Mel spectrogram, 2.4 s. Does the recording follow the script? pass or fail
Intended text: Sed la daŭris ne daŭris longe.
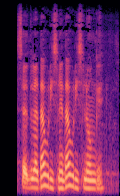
pass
